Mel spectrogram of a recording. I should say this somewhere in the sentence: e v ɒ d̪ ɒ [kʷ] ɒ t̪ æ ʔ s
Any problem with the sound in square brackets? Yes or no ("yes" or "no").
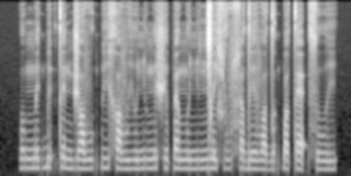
yes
